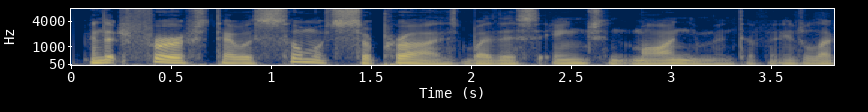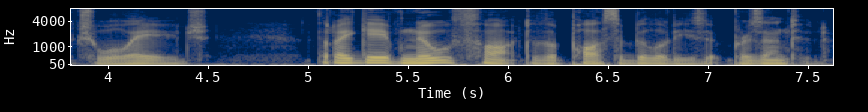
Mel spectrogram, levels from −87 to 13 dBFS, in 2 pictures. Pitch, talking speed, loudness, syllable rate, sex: 100 Hz, 205 wpm, -20 LUFS, 5.9 syllables/s, male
